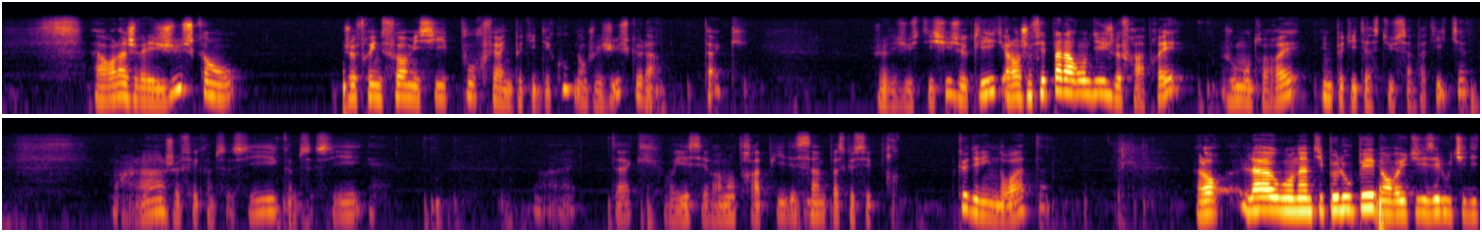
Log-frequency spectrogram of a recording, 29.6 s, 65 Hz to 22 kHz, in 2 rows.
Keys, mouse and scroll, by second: 1.2 middle click, 6.6 click, 7.0 middle click, 9.6 click, 12.1 click, 12.7-13.5 middle drag, 14.7 click, 16.4 click, 17.7 click, 19.1 click, 19.4 middle click, 20.9 click, 22.8 click, 23.2 middle click, 25.3 click, 25.7 middle click, 27.6 middle click.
